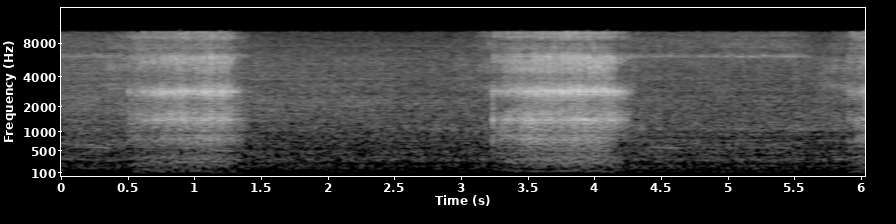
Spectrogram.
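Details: A snoring boy: two loud, rasping snores on breathing in, about three seconds apart, with quiet pauses between them.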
